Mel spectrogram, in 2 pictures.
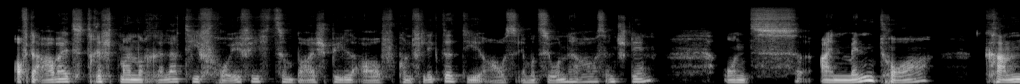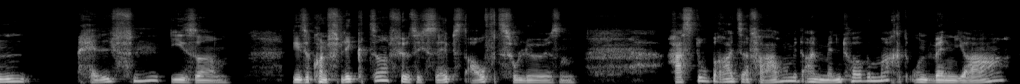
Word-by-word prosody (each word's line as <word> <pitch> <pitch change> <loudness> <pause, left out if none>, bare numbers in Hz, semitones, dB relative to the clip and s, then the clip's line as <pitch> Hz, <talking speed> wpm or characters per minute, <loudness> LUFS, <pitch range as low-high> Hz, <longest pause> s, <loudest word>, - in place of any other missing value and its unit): Auf - - +5
der - - +4
Arbeit 125 +4 +2
trifft 130 - 0
man 110 -1 +5
relativ 120 +3 -2
häufig 125 +2 -3
zum 115 -3 -4
Beispiel 105 +2 -2
auf - - -5
Konflikte, 125 +5 -2
die 105 -6 -3
aus - - -7
Emotionen 95 +3 -3
heraus 120 +1 -5
entstehen. 125 +6 -3 0.6
Und 105 0 +1 0.2
ein 100 -1 +5
Mentor 140 - +4 0.5
kann 120 +4 +4 0.4
helfen, 150 - -3
diese 95 -3 0 0.7
diese 110 0 +4
Konflikte 125 - +2
für 125 -9 +1
sich 110 -2 -3
selbst 120 +4 -2
aufzulösen. 95 -5 -3 0.9
Hast 110 +7 +1
du 155 -2 -2
bereits 130 -2 -1
Erfahrung 115 +5 -1
mit 160 -2 -3
einem 120 -4 +1
Mentor 110 +11 0
gemacht 165 +5 -2
und 110 -1 -1
wenn 95 -2 +4
ja, 90 - 0
115 Hz, 115 wpm, -24 LUFS, 105-130 Hz, 0.9 s, Auf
